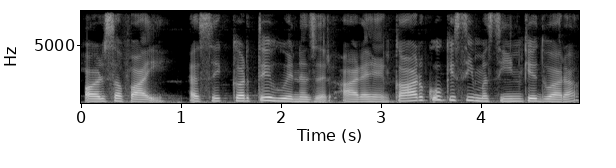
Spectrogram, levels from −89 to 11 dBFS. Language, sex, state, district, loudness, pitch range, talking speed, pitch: Hindi, female, Bihar, West Champaran, -17 LUFS, 195-235 Hz, 180 wpm, 220 Hz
